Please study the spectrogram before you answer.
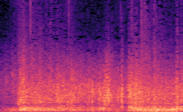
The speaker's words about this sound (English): Looks like I made it here just in time. Sounds like we have a pretty big storm heading our way, friends.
